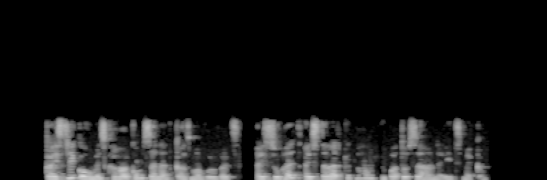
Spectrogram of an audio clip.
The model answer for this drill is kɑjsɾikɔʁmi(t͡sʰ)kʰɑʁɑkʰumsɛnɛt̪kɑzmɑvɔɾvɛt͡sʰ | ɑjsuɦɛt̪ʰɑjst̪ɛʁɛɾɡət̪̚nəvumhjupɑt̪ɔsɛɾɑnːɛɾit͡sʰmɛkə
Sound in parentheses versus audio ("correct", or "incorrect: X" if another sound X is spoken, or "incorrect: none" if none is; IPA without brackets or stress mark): correct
